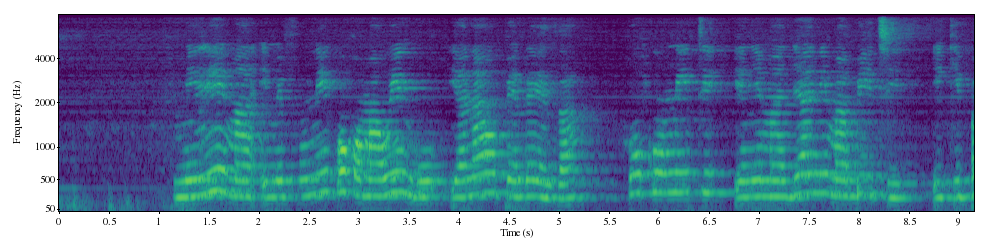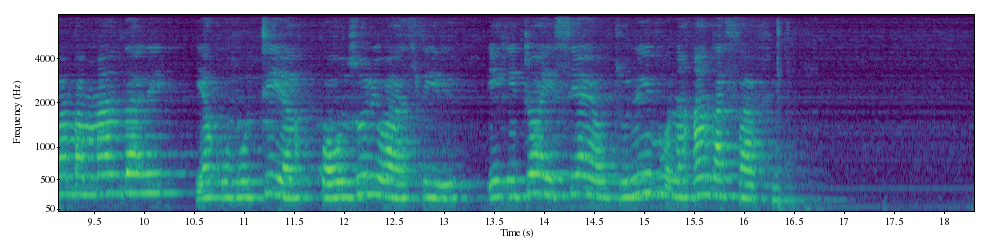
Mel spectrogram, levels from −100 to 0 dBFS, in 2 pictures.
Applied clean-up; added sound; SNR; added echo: none; none; none; reverberation time 0.7 s.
